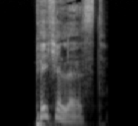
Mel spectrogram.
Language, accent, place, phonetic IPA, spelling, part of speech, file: German, Germany, Berlin, [ˈpɪçələst], pichelest, verb, De-pichelest.ogg
- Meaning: second-person singular subjunctive I of picheln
